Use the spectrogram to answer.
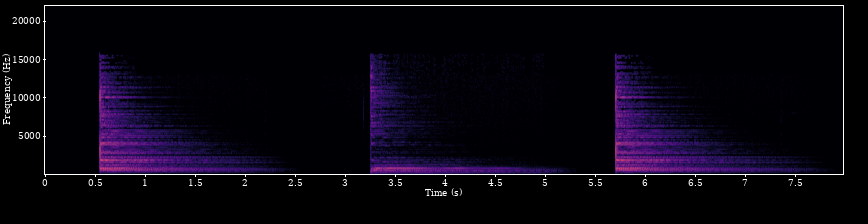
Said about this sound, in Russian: сказала большая сковородка. «Послушайте теперь меня». И она зазвонила, как колокол.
